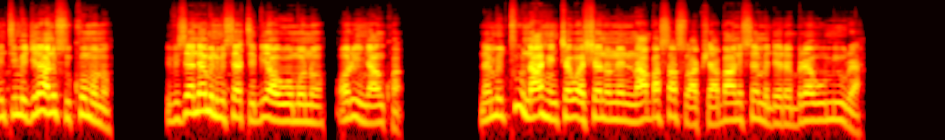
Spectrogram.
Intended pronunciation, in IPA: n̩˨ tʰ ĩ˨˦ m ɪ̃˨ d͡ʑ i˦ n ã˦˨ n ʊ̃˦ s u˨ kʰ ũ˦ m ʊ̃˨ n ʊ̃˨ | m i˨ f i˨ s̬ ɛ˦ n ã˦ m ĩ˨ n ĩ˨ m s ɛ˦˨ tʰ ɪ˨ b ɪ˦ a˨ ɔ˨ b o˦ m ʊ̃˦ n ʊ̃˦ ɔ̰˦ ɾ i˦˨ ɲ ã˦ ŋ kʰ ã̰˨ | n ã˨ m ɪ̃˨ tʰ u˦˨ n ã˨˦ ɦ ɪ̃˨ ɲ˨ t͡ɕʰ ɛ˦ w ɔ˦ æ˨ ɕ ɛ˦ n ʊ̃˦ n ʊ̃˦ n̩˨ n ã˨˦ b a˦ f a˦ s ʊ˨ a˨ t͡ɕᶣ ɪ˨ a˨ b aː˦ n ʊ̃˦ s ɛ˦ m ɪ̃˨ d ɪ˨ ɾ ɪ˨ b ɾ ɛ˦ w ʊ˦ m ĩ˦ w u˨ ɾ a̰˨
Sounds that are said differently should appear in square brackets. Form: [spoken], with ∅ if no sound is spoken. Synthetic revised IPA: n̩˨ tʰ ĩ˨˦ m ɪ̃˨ d͡ʑ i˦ n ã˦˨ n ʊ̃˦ s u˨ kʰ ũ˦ m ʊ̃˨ n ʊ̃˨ | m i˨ f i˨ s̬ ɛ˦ n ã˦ m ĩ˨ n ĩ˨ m s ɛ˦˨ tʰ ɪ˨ b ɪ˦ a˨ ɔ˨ [w] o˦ m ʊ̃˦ n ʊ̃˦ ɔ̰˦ ɾ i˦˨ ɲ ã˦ ŋ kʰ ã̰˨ | n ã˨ m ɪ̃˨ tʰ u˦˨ n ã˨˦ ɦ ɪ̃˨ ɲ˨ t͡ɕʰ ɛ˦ w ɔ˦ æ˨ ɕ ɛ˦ n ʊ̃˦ n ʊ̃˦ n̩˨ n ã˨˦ b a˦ [s] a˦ s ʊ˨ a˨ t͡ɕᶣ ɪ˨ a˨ b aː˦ n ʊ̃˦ s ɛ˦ m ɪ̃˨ d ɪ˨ ɾ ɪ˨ b ɾ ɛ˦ w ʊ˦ m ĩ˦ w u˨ ɾ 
